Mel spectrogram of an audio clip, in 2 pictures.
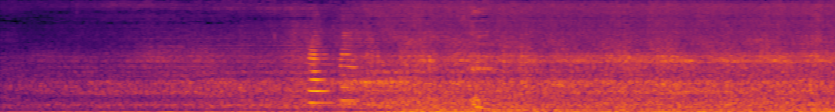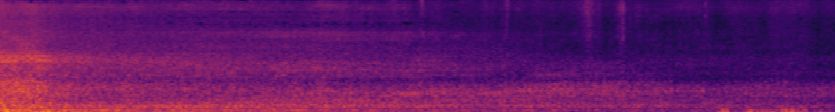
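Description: A fast train passes a country lane crossing, its rumble swelling over a few seconds, peaking with loud rolling clatter, then fading away gradually into the distance.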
